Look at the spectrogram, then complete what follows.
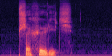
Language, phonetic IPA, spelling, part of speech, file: Polish, [pʃɛˈxɨlʲit͡ɕ], przechylić, verb, Pl-przechylić.ogg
